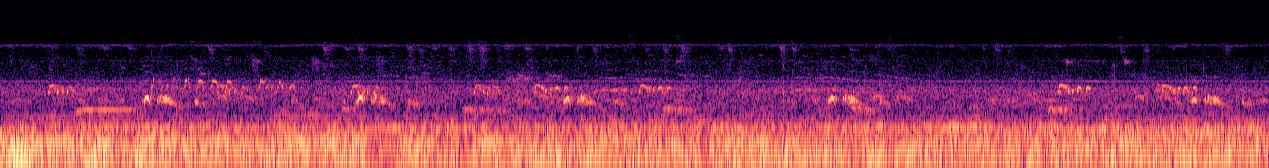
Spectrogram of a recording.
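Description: Birds calling again and again, short rising-and-falling notes, over a low steady rumble with a faint steady high whine underneath.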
